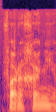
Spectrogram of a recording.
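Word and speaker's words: Фарахани: Фархани, да. Ударение на последний слог всегда, это специалисты сказали.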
